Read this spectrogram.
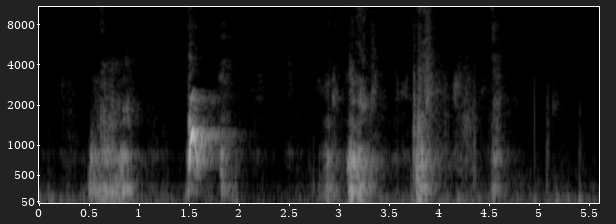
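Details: A 5-month-old Shih Tzu puppy plays with a pop-up tent, letting out brief, yappy, harsh barks mixed with lower, rasping growls, uneven in rhythm and spaced about a second apart.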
